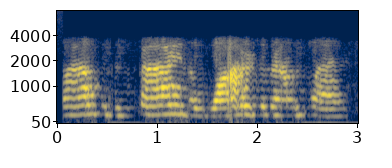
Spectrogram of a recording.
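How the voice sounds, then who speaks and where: A woman channeling a spiritual message to a group, speaking in slow, solemn, drawn-out phrases that swell and soar, heard over a phone call. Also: a little high, level tone. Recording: tinny phone line.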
